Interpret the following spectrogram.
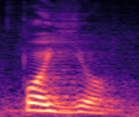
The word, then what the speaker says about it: pollo: Because in Latin America, at least in most places, they pronounce double L like a Y. Pollo.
